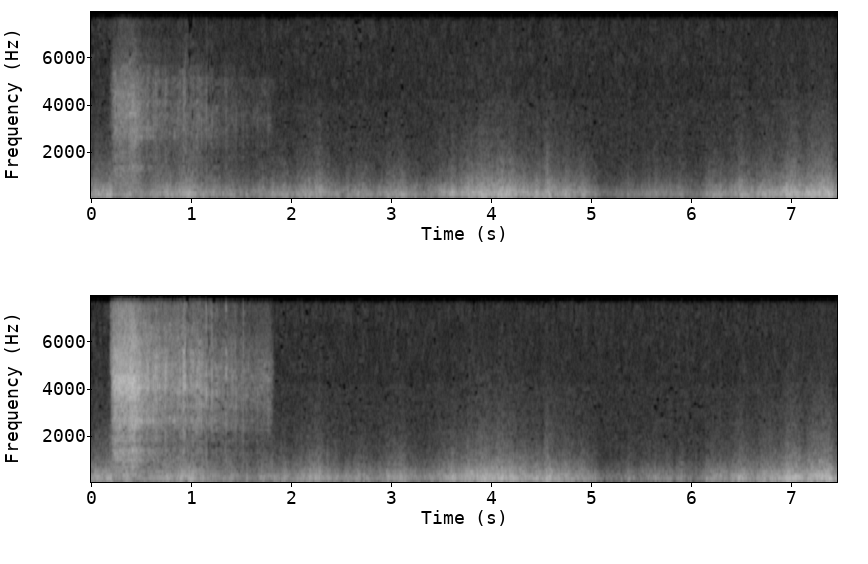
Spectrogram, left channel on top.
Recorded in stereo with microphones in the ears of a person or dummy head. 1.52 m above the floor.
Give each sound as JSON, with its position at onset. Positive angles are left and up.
{"t": 0.2, "sound": "a hiss", "side_deg": -40}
